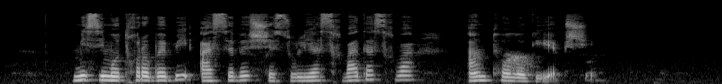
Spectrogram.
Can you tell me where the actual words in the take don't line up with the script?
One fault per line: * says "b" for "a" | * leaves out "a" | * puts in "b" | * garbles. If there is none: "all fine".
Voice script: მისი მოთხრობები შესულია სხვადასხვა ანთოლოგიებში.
* puts in "ასევე"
